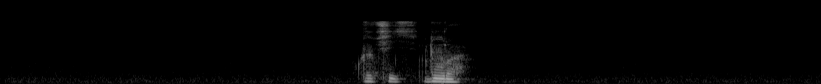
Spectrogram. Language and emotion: Russian, angry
